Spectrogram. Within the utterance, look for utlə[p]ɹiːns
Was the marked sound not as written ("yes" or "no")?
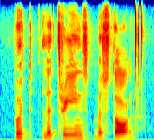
yes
